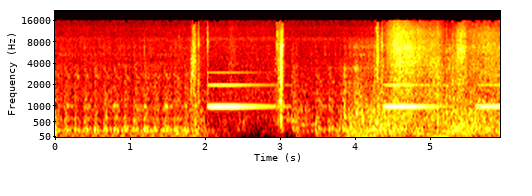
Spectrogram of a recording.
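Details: Car starting then dying repeatedly, anti-skid service required warning showing; engine catches and idles briefly, then cuts out with a chime and restarts; stalling after start, cause not pinned down.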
